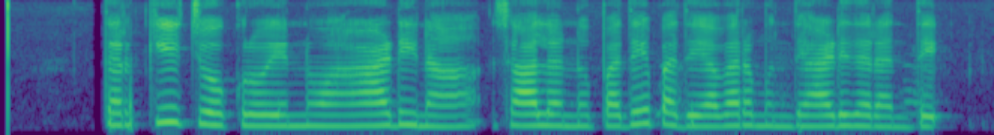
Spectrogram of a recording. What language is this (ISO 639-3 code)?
kan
